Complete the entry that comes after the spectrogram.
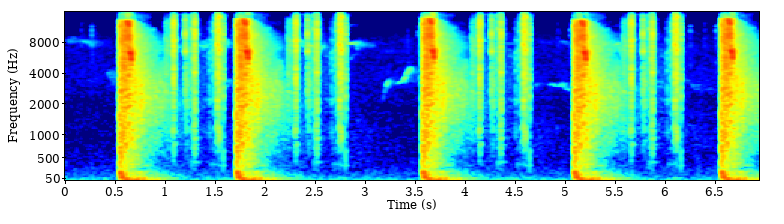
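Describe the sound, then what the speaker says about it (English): Sniper rifle gunfire in the zombie survival video game SurrounDead: five loud, sharp single shots at spaced intervals, each with a decaying tail and brief mechanical clicks of bolt cycling between them. "Let's do some sniping."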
